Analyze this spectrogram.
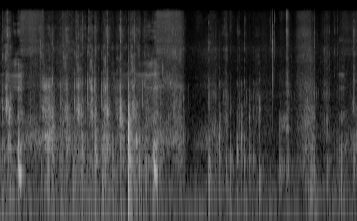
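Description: Thick pancake batter, with only about half its milk in, being beaten by hand in a bowl: irregular clicks and scrapes of the utensil against the bowl. The beating gets quieter after about three and a half seconds.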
